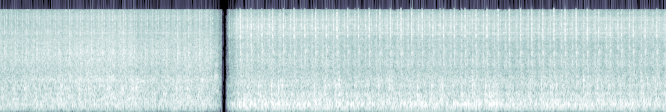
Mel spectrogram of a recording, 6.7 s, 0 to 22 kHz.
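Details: 1948 Chevy pickup abandoned for decades, revived and running warm with oil not reaching the top end; rough idle with a steady thump at firing rate, felt through the oil pan and block, with a rod knock suspected but unconfirmed.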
